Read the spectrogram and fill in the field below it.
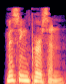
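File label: "missing person", American English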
